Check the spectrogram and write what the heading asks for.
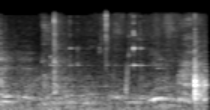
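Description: Glasses and crockery clinking at a bar counter, a few separate clinks, over faint voices in the background.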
